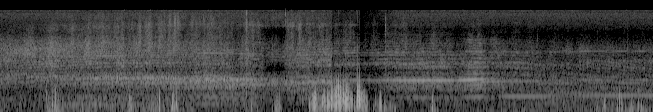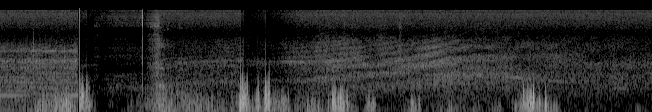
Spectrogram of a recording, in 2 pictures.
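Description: The propeller engine of a small biplane runs in flight overhead, its pitch gliding up and down as it moves across the sky. Gusts of wind thump on the microphone and are the loudest sounds.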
